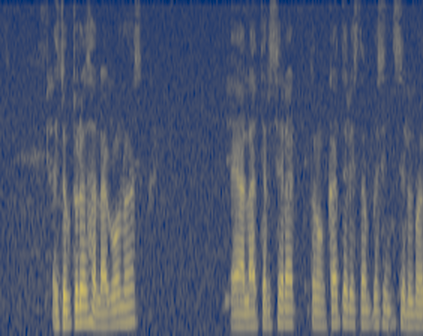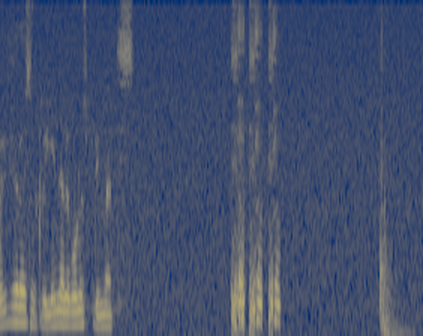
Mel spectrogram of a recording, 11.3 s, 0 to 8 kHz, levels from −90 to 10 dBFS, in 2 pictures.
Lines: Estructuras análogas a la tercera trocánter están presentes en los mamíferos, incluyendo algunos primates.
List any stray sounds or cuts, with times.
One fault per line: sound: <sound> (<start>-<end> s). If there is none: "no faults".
sound: laugh (8.7-9.4 s)
sound: thud (10.7-11.2 s)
